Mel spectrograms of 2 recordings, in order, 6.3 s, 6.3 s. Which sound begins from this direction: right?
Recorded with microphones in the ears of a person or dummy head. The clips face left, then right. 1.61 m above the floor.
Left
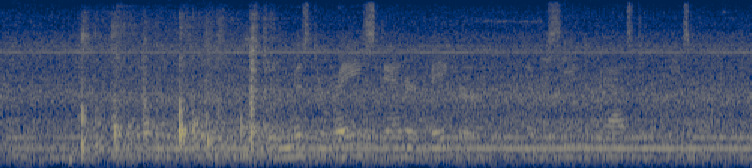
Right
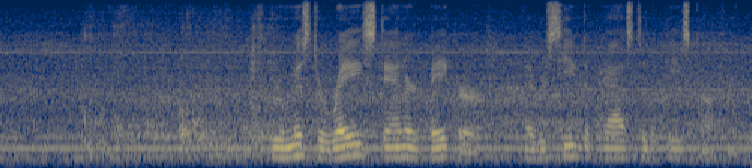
A man speaking, at 2.3 s.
